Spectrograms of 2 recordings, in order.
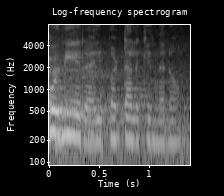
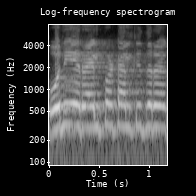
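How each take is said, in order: First: It is said in a calm, sympathetic tone. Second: It is said in a mocking, sarcastic tone. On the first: The line is played subtly, as a private family matter. The speaker calls it right. "జాలిగా" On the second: The line is played as comedy. The speaker calls it wrong. "వెటకారంగా అన్నాను"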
